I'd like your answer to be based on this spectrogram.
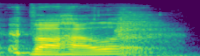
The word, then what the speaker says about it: Valhalla: Valhalla. – I think that's right there. Valhalla. – That is the name. Yeah. – Isn't it heaven? – I mean, Valhalla is like it's like where Greek gods.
